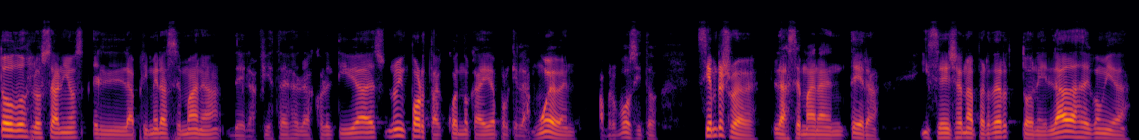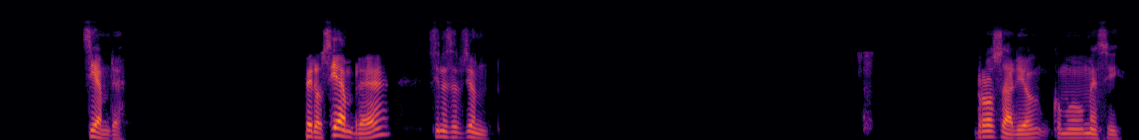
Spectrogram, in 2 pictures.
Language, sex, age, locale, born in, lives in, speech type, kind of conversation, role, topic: Spanish, male, 20-24, es-AR, Argentina, Spain, conversation, unstructured, none, ¿Puedes contarme una anécdota divertida de alguna celebración cultural?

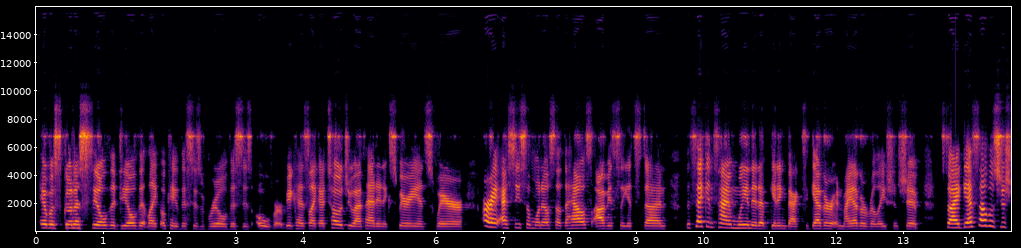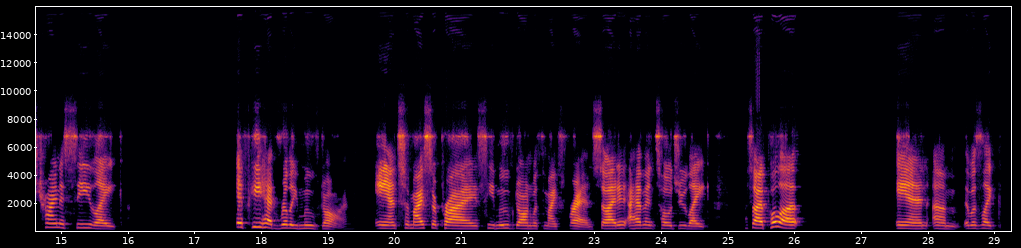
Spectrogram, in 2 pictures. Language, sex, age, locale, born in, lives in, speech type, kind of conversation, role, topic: English, female, 30-34, en-US, United States, United States, conversation, advice, user, How can I address feeling betrayed by a close friend and decide whether to repair the relationship?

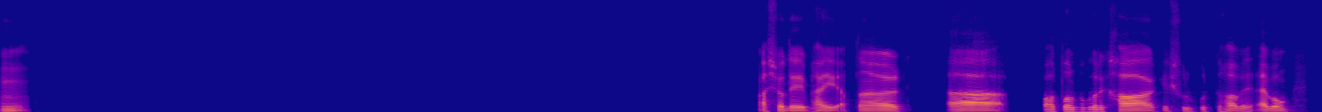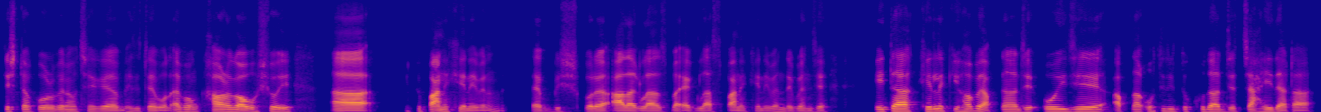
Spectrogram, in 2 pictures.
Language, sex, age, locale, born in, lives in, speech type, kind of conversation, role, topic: Bengali, male, 20-24, bn-BD, Bangladesh, Bangladesh, conversation, advice, advisor, সামাজিক ভোজে কীভাবে খাবারের পরিমাণ নিয়ন্ত্রণ করতে পারি?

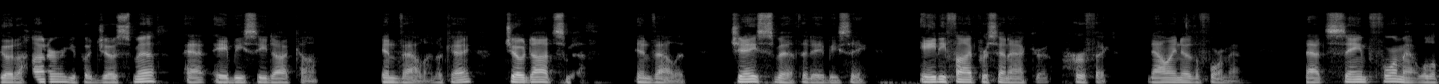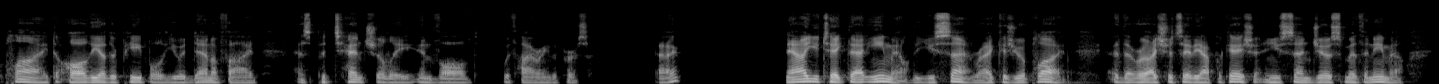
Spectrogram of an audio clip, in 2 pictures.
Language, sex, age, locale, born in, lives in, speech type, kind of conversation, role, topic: English, male, 65-69, en-US, United States, United States, conversation, advice, advisor, How can I balance work and family without feeling overwhelmed?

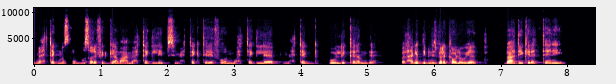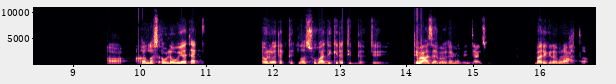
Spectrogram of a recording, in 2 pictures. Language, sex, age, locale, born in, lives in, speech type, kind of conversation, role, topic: Arabic, male, 18-19, ar-EG, Egypt, Egypt, conversation, unstructured, none, هل الفلوس ساعدتك قبل كده إنك تحقق حلم من أحلامك؟ إزاي؟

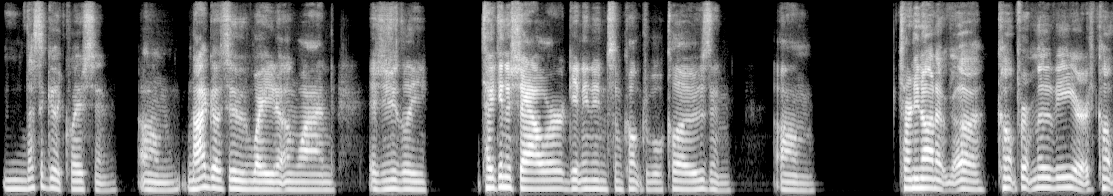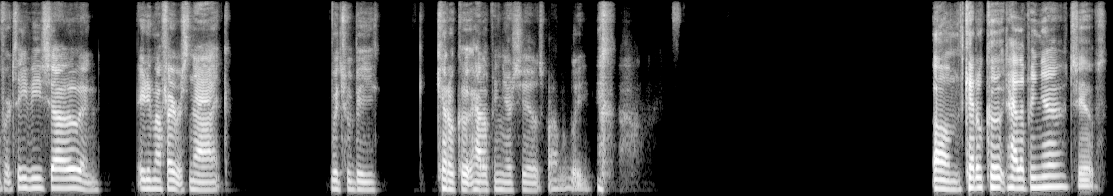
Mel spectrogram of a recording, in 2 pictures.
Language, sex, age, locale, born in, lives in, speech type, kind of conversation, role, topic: English, male, 20-24, en-US, United States, United States, conversation, unstructured, none, What is your go-to way to unwind after a busy day?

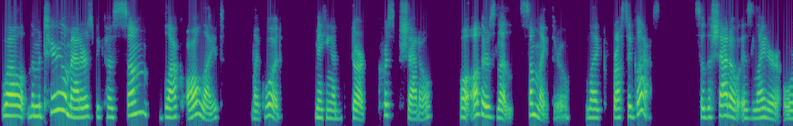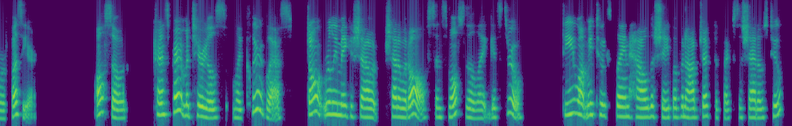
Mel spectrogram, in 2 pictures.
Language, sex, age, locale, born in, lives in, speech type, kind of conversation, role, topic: English, female, 25-29, en-US, United States, United States, read, expert-assistant, expert, What causes a shadow to form?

